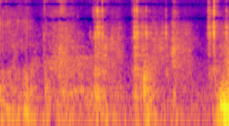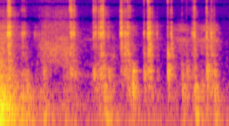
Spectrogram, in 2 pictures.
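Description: Faint, irregular metal clicks and ticks of a small screw being turned by hand into a motherboard CPU socket's mounting hole, with a soft thump about three seconds in.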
